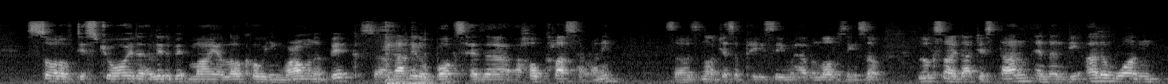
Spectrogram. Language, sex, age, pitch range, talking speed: English, male, 20-39, 120-150 Hz, 225 wpm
